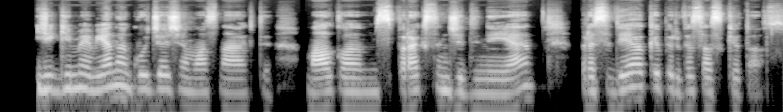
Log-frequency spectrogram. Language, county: Lithuanian, Kaunas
